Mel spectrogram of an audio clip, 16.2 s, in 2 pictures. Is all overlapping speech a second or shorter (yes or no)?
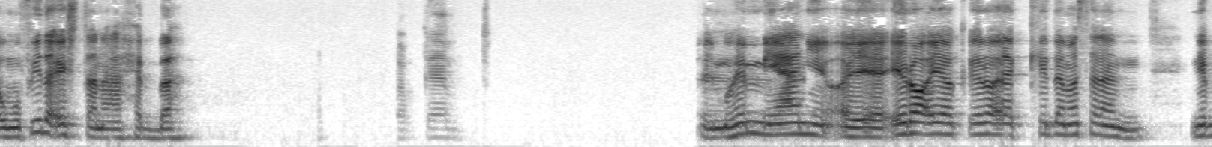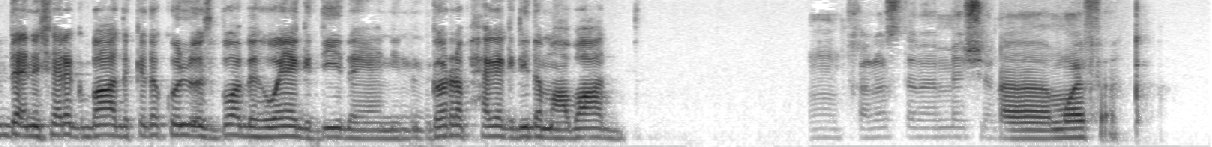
yes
